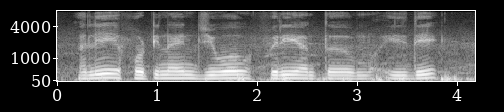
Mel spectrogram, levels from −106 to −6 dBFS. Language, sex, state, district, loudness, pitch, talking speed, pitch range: Kannada, male, Karnataka, Bidar, -14 LUFS, 145 Hz, 100 wpm, 135-150 Hz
